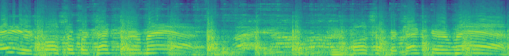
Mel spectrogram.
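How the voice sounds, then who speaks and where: A man's voice over loud music in the background. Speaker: dance announcer. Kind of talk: commentary. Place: open country. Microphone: pa.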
